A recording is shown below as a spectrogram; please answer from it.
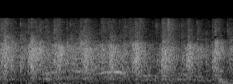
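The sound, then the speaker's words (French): An audience applauds a panelist at an evening panel event, with steady clapping that swells and eases in a few soft pulses and no talk over it. “On l'applaudit pour sa participation.”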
